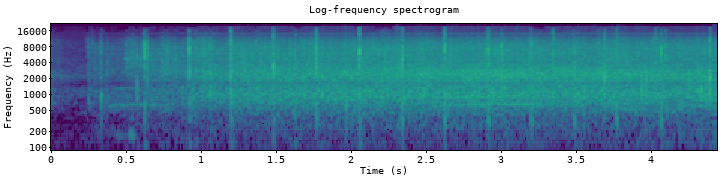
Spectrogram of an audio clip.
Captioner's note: applause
